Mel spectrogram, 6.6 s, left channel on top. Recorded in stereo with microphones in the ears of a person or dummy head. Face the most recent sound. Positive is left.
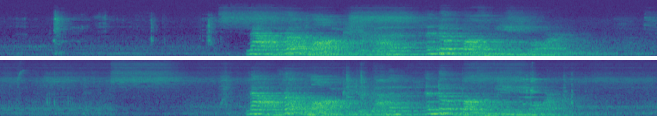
turn(degrees=-50)  # may be behind; listen again after turning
